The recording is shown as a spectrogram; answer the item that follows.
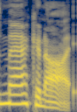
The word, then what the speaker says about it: Mackinac: And then also Mackinac is Mackinac. It is spelled Mackinac because a lot of the French came to Michigan, this area, first.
